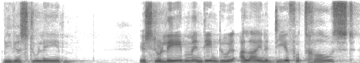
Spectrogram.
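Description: Dramatic German preacher man. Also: a little slow. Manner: dramatic swings between loud emphasis and soft low passages. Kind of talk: sermon.

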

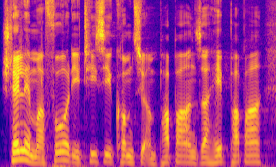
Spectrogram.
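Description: A middle-aged man preaching a sermon in a lively, emphatic way, with humorous asides. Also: medium pitch, fast.

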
